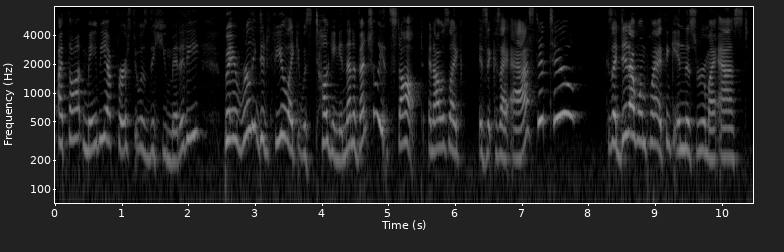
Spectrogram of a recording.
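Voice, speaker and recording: A woman streamer chatting casually with her live viewers, rambling and swearing freely. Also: high-pitched.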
